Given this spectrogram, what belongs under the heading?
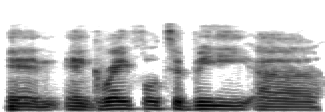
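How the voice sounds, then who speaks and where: A man's voice: lowish voice, steady tone, moderate pace, a little mellow. A middle-aged man from Atlanta, a podcast co-host telling his story in a friendly, grateful way. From Atlanta, USA. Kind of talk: casual chat.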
